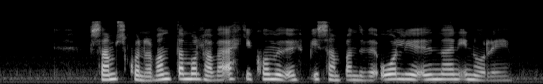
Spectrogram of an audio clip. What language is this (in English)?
Icelandic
